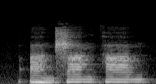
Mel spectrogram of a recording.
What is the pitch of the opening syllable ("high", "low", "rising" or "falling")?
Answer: low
